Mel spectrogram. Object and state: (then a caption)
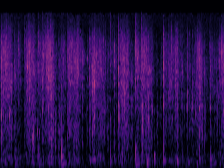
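Plastic water bottle holding frozen slush. A large clear ribbed plastic water bottle holding frozen slush is held by the fingers and shaken. It makes a continuous bright crinkling and crunching, with quick knocks and swishes of icy slush against the plastic. The texture stays dense and high-pitched with little low end.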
